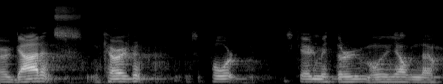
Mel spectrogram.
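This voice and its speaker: In a strong Alabama accent, a man speaks with monotone, flat intonation. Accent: strong Alabama Southern. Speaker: graduating student. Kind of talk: graduation speech.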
